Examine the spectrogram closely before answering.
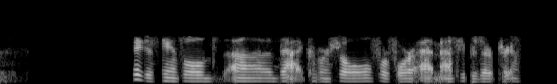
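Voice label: Police Northeast District Dispatch, p25; Raleigh; wake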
